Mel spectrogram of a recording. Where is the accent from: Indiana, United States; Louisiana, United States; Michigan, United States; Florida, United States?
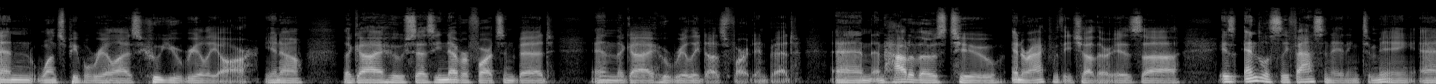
Louisiana, United States; New Orleans; I personally grew up when I was like 15 because I grew up in New Orleans and it's a very accelerated path there.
